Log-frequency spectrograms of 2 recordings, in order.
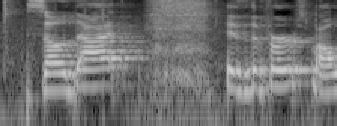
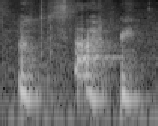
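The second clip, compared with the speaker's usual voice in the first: whispered laugh; 4 semitones lower, 6 dB quieter than usual. Real, not acted. Laughing apology mid-story.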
